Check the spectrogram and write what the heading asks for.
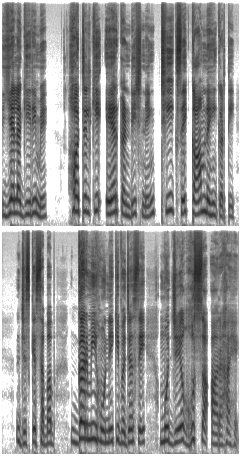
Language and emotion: Urdu, angry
